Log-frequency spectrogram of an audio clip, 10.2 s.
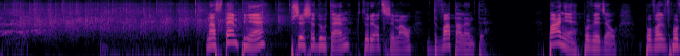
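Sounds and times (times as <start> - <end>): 
audience applause: 0.0 - 3.4
speech: 3.1 - 7.4, 8.2 - 10.1.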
